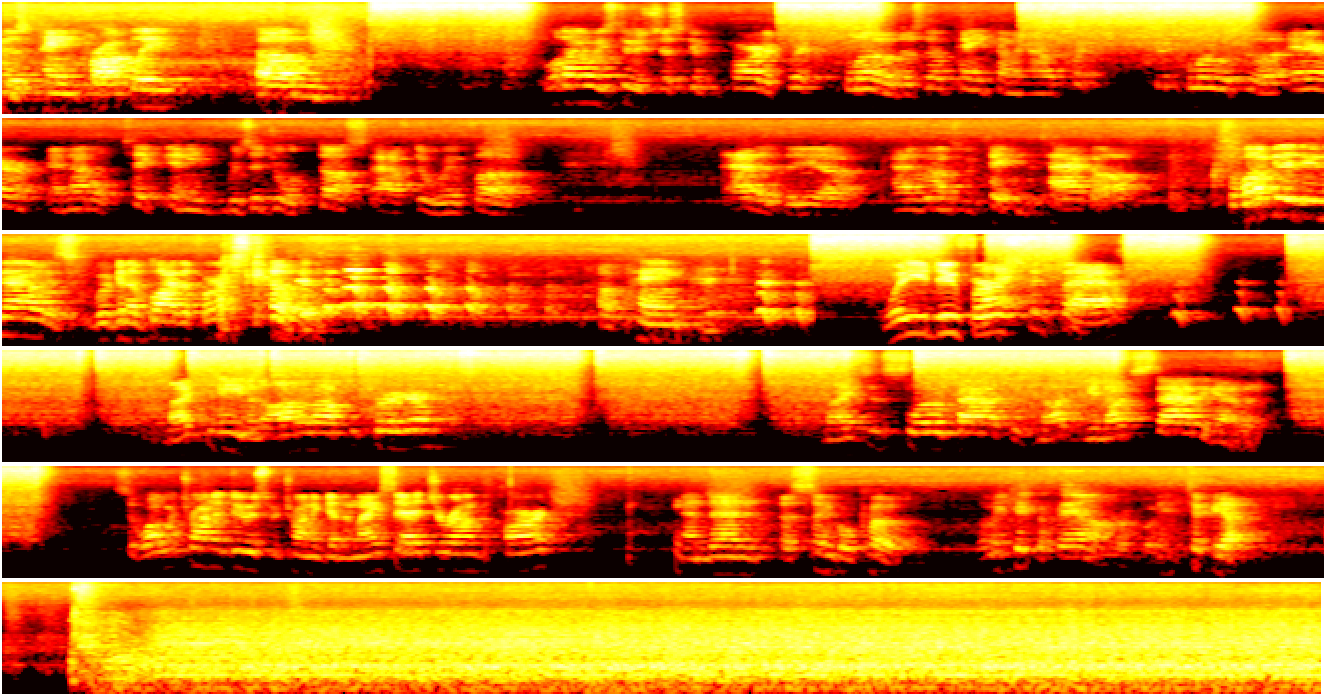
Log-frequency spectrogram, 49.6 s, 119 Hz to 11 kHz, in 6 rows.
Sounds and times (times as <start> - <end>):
Speech: 0.0 - 2.3, 3.4 - 11.6, 12.8 - 18.8, 20.3 - 21.0, 22.0 - 23.6, 25.8 - 27.6, 29.9 - 32.7, 33.8 - 36.6, 37.3 - 41.0
Inside, small room: 0.0 - 45.0.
